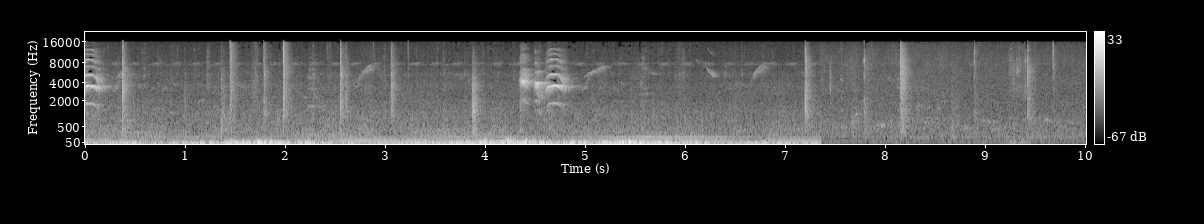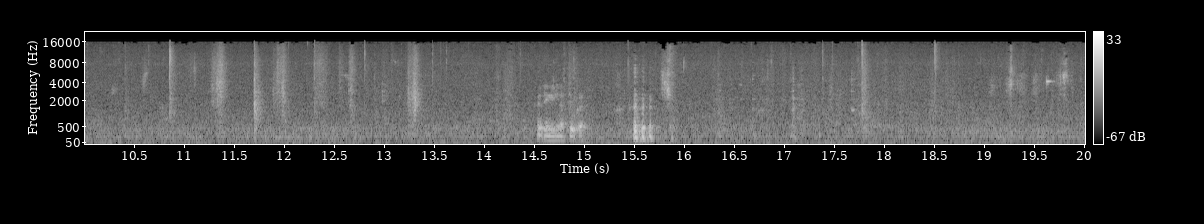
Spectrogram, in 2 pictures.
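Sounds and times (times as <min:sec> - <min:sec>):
low rumble: 0:00.0 - 0:07.4
bird chirping: 0:00.0 - 0:08.2, 0:19.0 - 0:20.0.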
